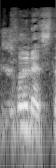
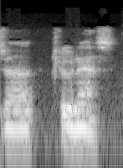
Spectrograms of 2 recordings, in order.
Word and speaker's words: Clunes: But yeah, I don't think it's the right or wrong way of saying that. But I think he chooses to use Clunes.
